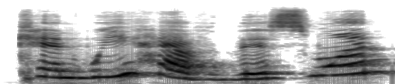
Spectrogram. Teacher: we had to come up at the end to make it sound like a sentence. Our voice had to go up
